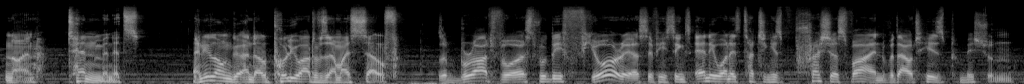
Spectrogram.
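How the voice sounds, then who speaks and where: A man's voice: fairly low pitch, very animated, moderate pace, a bit bright, soft background music. A man voice-acting a stern, fussy male servant with a formal, scolding manner in a visual novel. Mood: begrudging warning.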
